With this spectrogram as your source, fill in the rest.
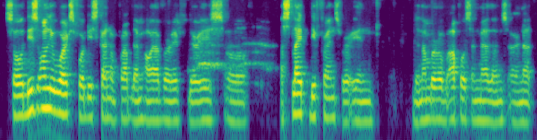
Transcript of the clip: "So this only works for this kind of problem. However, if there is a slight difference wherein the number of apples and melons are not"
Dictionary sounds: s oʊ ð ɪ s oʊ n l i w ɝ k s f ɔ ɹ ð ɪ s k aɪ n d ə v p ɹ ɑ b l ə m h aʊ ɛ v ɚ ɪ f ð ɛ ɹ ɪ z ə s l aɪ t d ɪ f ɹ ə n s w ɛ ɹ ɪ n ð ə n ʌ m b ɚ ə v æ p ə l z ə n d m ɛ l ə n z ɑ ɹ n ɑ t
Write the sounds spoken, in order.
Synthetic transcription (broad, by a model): s oʊ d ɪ s oʊ n l i w ɝ k s f ɔ ɹ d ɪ s k aɪ n d ə v p ɹ ɑ b l ə m h aʊ ɛ v ɚ ɪ f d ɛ ɹ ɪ s ə s l aɪ t d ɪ f ɹ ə n s w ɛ ɹ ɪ n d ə n ʌ m b ɚ ə v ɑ p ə l s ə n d m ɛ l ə n s ɑ ɹ n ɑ t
